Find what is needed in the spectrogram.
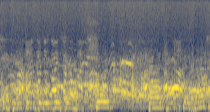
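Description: A man talking continuously, with chatter from people around him.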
